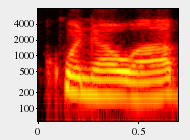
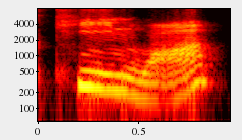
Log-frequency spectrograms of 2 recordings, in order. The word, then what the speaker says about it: quinoa: you also have quinoa so that's how we pronounce this word look like quinoa but it's quinoa and it comes in red white brown all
